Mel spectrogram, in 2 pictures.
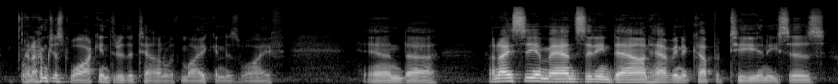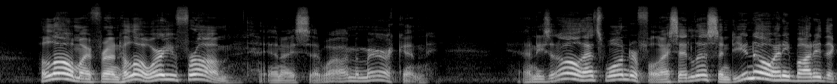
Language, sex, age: English, male, 50-69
